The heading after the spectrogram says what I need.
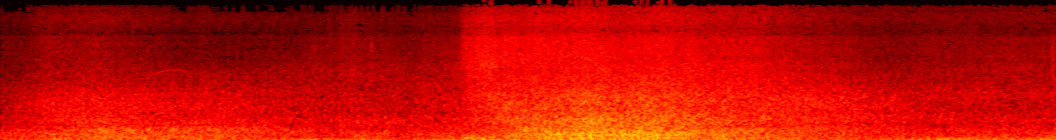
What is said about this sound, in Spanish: Bajo nuestros pies, la arena de la playa, alguno haciendo gimnasia y de fondo el sonido del mar.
